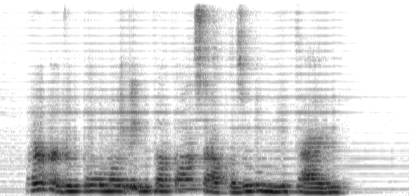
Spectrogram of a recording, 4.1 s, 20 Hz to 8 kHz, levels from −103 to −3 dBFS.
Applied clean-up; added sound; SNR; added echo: neural mask model DeepFilterNet 3.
